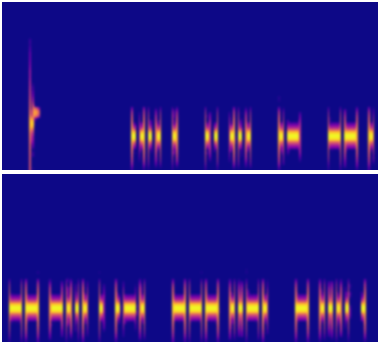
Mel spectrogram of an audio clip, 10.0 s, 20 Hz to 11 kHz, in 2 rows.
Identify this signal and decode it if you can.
Morse code, heard as a keyed tone, about 22 wpm, 700 Hz. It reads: HE IS A MEMBER OF THE
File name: practice / 22wpm / Sentences with 3-Word Phrases - 22wpm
